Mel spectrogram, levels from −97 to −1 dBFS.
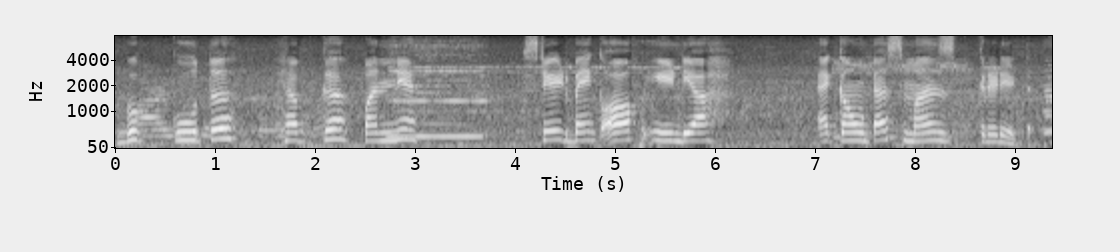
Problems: constant background noise, background conversations at intervals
